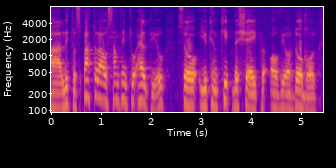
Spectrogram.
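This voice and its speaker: Speaking with an Italian accent, a man talks at a medium pitch and a fairly slow pace. His intonation is lively. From Italy. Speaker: chef. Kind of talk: tutorial. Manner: hesitant, many fillers.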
